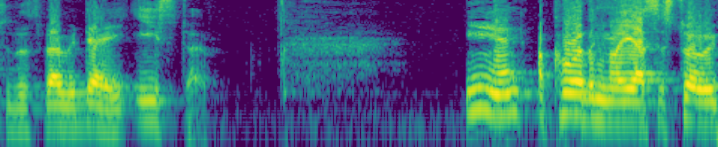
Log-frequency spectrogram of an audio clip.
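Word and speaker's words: Ishtar: Easter now a lot of people think it's pronounced ishar i h t a r people check the Babylonian Telmo once again it is properly pronounced to this very day Easter and accordingly as The Story Goes whoever found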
